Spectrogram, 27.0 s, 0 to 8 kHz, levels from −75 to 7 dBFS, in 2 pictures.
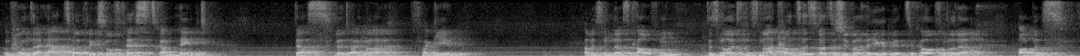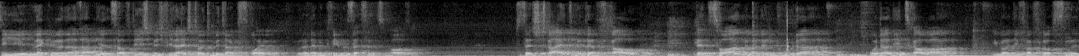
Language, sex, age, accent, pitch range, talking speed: German, male, 20-39, German, 100-120 Hz, 150 wpm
